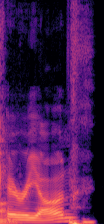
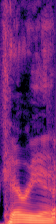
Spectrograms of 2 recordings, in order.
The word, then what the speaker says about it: Carrion: Carrion. I was about to say it wrong. – Carry on? – No, it's Carrion. – Carry on my wayward son. – It's Carrion. Yeah, I had to check a double.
